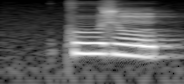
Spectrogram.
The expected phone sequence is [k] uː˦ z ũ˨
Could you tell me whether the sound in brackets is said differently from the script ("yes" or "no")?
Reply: no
